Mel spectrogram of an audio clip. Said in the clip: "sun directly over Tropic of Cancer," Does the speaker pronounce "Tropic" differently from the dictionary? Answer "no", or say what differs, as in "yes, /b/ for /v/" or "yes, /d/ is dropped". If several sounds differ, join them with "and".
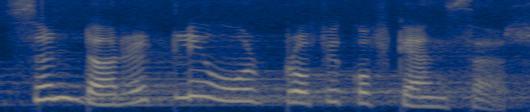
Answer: yes, /f/ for /p/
